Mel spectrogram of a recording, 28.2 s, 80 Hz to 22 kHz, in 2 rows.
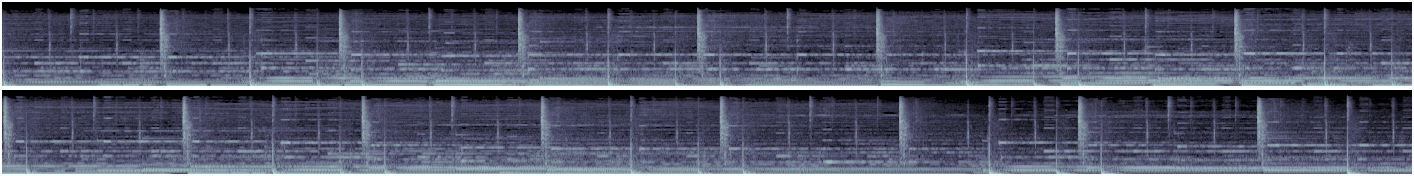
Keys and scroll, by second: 0.0 ctrl+z, 1.5 scroll up 1, 2.3 [, 4.4 scroll down 1, 4.5-4.8 scroll up 1, 6.7-7.1 scroll down 1, 8.5 scroll up 1, 9.2 ], 16.4 scroll up 1, 16.6 ctrl+z, 16.7 ], 16.9 ctrl+z, 22.3 scroll down 1, 23.7 scroll down 1, 23.9 scroll up 1, 24.0 scroll down 1, 24.3 scroll up 1, 24.5 scroll down 1, 24.7 scroll up 1, 26.4 scroll down 1, 26.6 scroll up 1.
